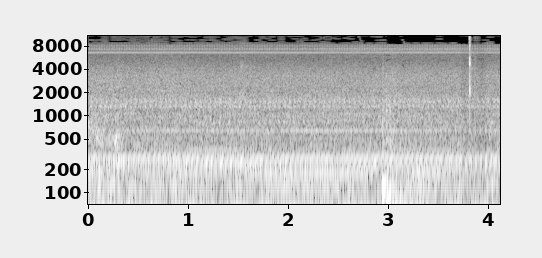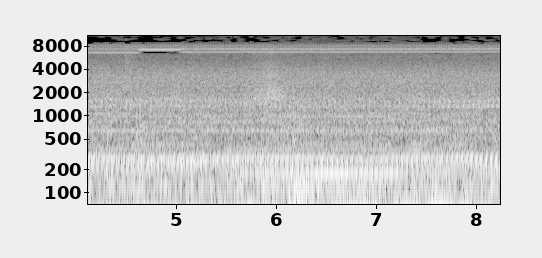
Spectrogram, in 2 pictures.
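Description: Steady low background hum with no speech, broken by a soft thump about three seconds in and a short sharp click just before four seconds.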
